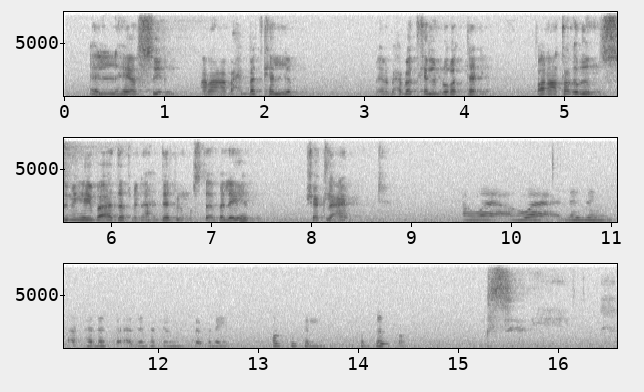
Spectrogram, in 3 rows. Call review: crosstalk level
none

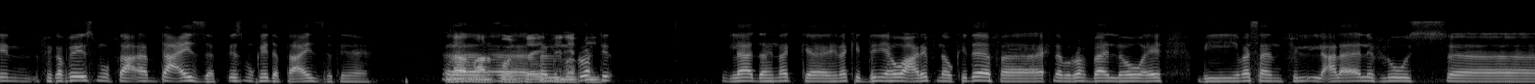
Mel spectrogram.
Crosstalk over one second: present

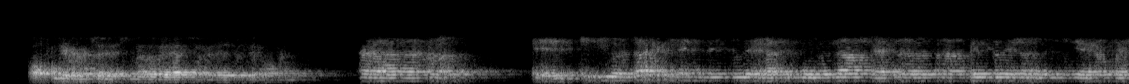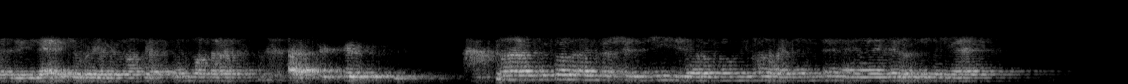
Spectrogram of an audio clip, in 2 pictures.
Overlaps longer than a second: none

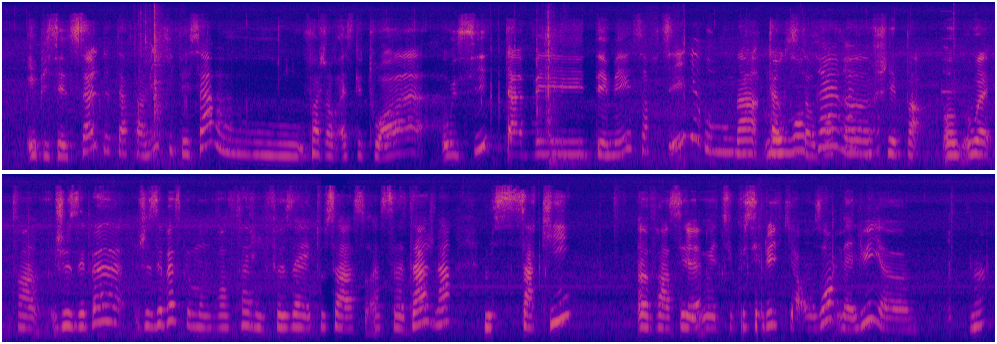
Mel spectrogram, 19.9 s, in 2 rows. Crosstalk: present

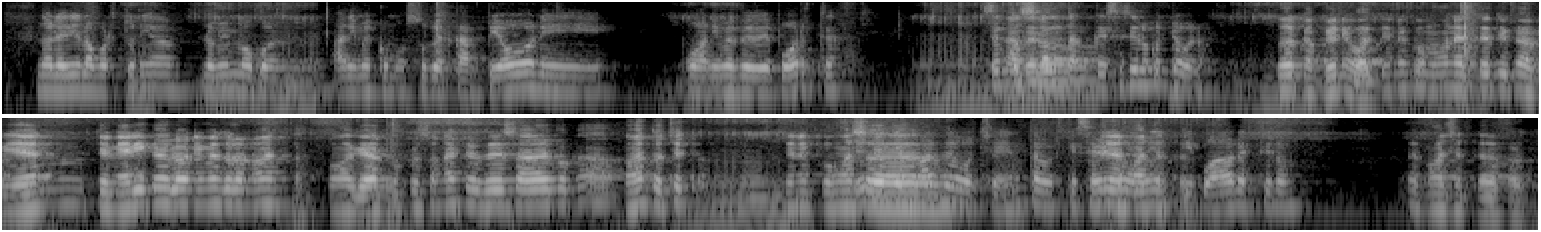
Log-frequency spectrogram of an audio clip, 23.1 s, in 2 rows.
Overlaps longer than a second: present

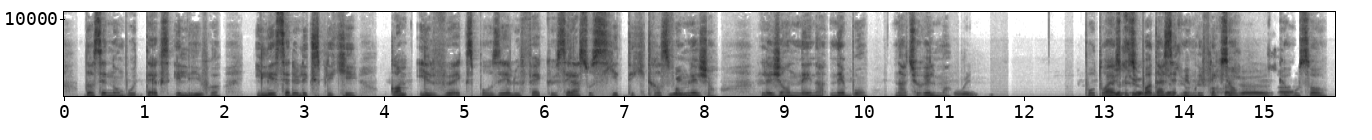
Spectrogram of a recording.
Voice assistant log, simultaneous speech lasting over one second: present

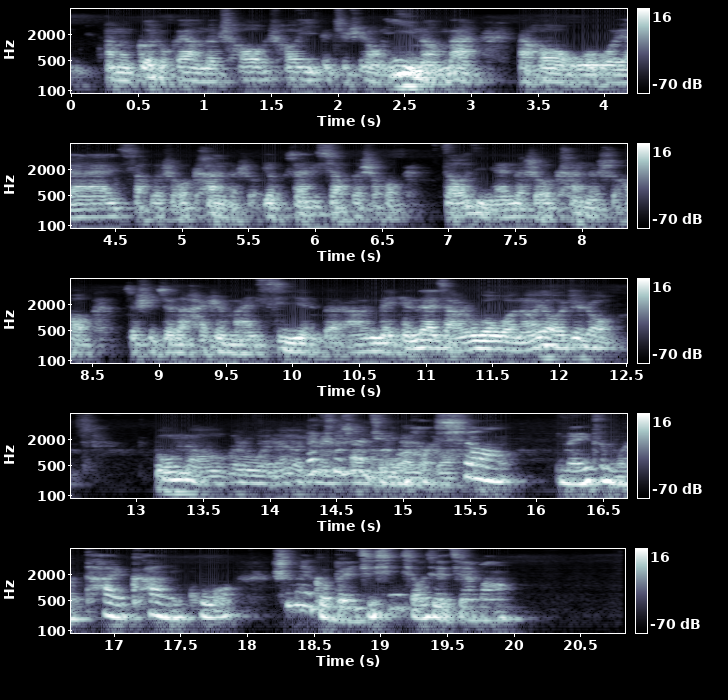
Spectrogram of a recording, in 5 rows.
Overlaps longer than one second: present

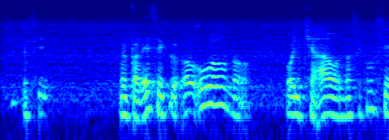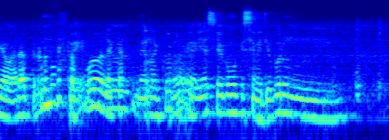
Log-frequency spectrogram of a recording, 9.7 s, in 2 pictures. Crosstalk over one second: present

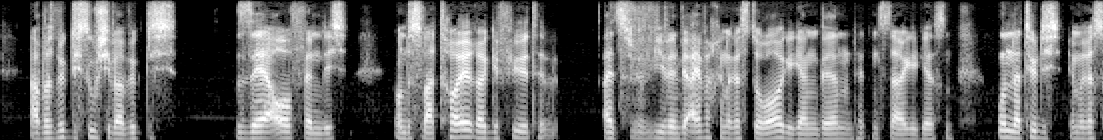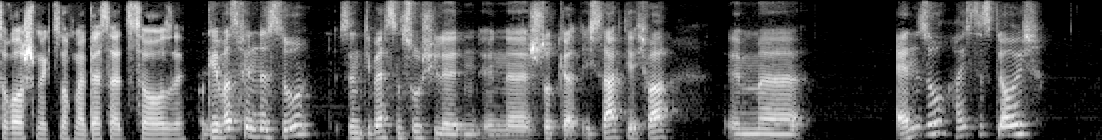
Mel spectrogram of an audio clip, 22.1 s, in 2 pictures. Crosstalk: none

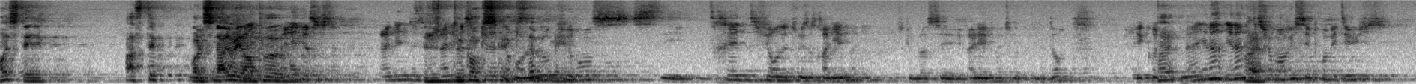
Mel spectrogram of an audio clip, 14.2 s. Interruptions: present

